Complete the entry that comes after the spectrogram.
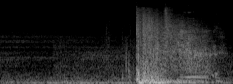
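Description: Rifle gunshots in the video game Mordheim: one sharp, loud report hits over a low background hum, followed by a sustained noisy decay as the shot echoes out.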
